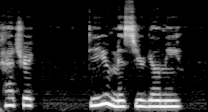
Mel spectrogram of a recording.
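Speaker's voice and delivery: earnest, sincere tone. Quoting how a man asks Patrick something, imitating someone soft and earnest. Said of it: "he's actually really soft-spoken and earnest about it".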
